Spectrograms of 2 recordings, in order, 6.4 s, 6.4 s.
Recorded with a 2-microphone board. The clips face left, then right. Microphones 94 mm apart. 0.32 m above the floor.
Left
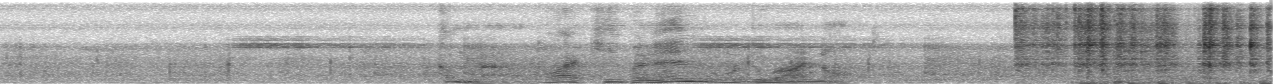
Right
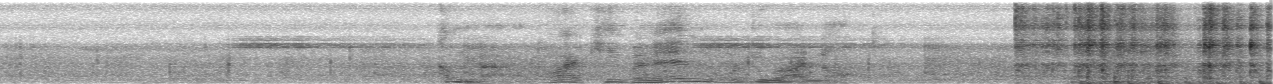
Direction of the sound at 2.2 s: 5° right (ahead or behind).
